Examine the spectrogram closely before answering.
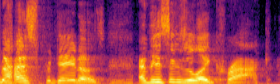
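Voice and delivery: ordinary talk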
